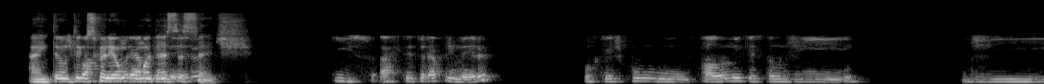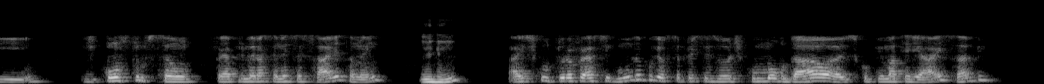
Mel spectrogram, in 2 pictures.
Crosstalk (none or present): present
